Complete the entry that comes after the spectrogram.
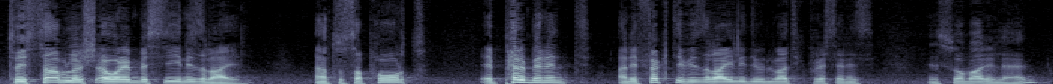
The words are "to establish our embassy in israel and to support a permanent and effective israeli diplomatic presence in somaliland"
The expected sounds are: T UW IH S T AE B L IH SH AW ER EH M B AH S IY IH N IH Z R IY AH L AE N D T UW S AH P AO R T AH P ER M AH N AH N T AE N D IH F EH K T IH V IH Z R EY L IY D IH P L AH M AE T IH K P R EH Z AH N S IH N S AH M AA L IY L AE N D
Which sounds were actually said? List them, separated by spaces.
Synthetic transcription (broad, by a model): T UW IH S T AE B L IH SH AW ER EH M B AH S IY IH N IH Z R IY AH L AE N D T UW S AH P AO R T AH P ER M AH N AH N T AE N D IH F EH K T IH V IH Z R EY L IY D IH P L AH M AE T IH K P R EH S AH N S IH N S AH M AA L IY L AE N D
